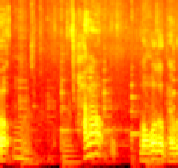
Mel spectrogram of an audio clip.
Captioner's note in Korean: 쩝쩝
